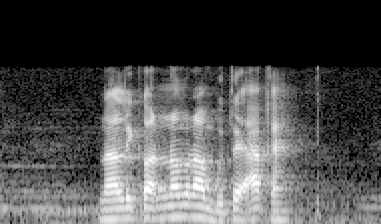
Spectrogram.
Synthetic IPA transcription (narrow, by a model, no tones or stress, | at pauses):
nalikɔnɔmrambut̪eakɛh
